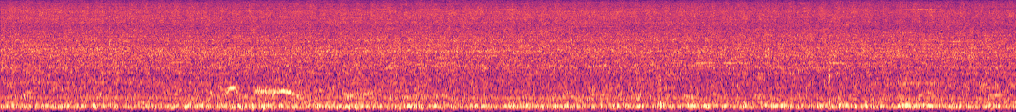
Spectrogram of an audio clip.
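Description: A steady, even hiss from a running wood-fired monotube steam boiler rig.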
